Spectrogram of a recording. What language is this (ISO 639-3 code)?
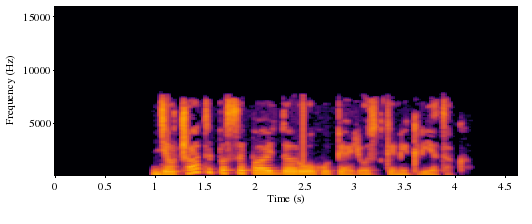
bel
